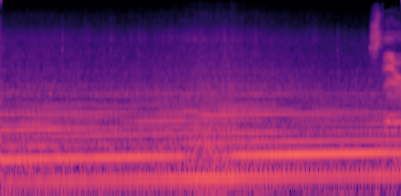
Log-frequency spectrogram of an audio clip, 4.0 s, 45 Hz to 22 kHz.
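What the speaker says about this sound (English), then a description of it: "go ahead and take it on a test drive just to warm up the transmission" A 2005 Chrysler Sebring driving on a test run with fresh transmission fluid, its engine humming steadily and loud from inside the car, pitch holding fairly even as it moves through the gears.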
